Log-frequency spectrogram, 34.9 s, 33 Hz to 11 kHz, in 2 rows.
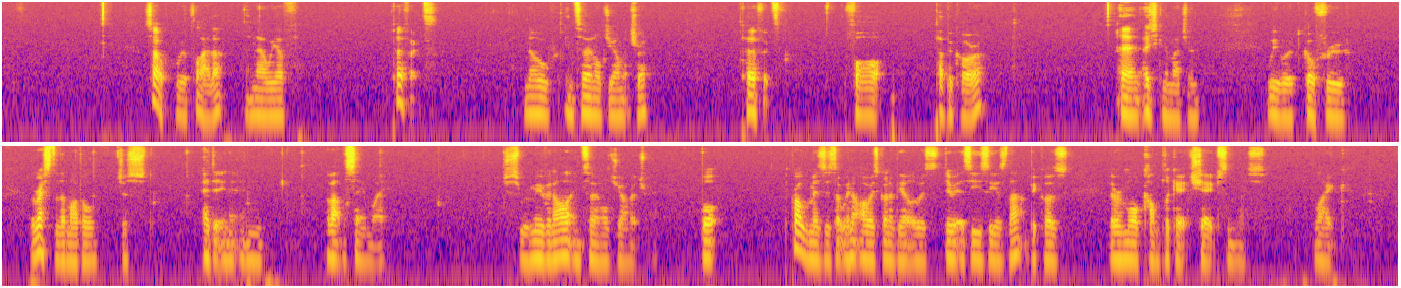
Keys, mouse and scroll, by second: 2.3-4.3 drag, 4.3 g, 8.6 z, 11.8 middle click, 12.6 KP_1, 15.9-18.2 middle drag, 21.0 Tab, 25.1 KP_1, 26.4 middle click, 28.5-30.4 middle drag, 30.4-31.6 drag, 31.6-34.9 middle drag.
